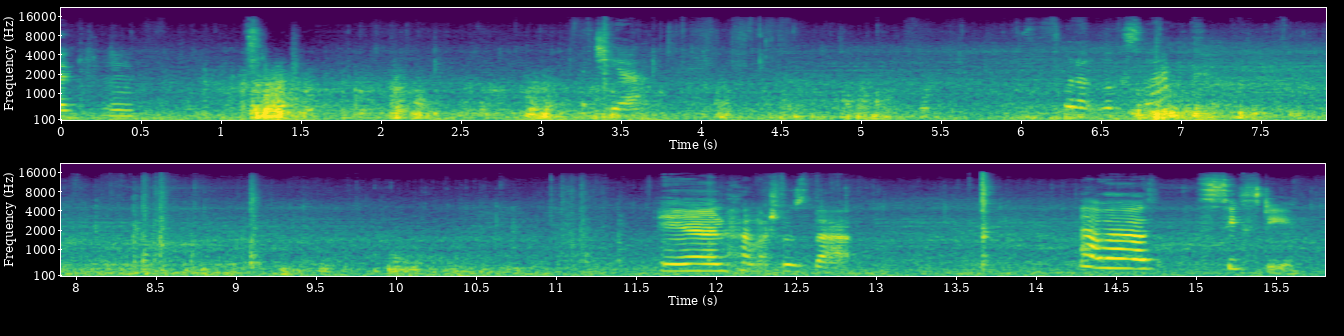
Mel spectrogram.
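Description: A young woman talks with animation close by.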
